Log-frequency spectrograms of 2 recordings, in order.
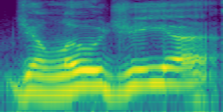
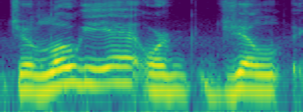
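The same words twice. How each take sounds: First: Very slow tentative Gelogia; careful second try. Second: Gelogia tried with a hard J, then cut off at Gel-; unsure first stab at Gelogia, slowed; first try at a name. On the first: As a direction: spell out Gelogia slowly like a guess, zh at both g's. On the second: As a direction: fumble Gelogia, start it like Jelogia and break off. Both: Shown as a demonstration. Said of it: "I don't know how to pronounce that".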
